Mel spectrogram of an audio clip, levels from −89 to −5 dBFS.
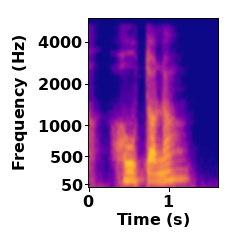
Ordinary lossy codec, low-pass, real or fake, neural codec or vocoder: Opus, 64 kbps; 5.4 kHz; fake; codec, 16 kHz, about 1 kbps, DyCAST, with the encoder's durations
